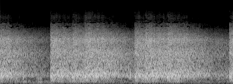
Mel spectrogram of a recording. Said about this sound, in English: At the first crack of the six guns, the Apaches whirled in confusion.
